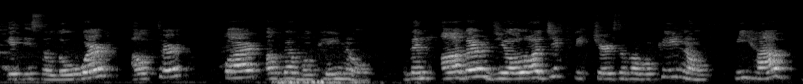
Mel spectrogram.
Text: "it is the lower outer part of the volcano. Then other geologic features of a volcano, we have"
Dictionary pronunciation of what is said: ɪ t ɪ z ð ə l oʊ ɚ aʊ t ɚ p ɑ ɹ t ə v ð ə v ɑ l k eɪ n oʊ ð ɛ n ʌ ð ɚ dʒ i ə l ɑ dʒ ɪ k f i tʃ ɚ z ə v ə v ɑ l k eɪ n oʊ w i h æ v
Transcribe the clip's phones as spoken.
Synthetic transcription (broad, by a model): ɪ t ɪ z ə l oʊ ɚ aʊ t ɚ p ɑ ɹ t ə v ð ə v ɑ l k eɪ n oʊ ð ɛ n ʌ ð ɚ dʒ i ə l ɑ dʒ ɪ k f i tʃ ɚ s ə v ə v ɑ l k eɪ n oʊ w i h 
